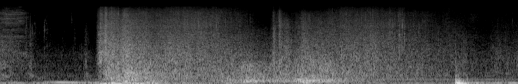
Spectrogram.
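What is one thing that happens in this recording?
Water splashes loudly as a body plunges in.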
